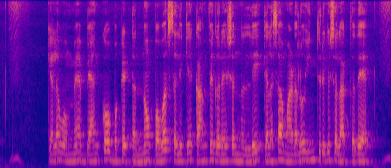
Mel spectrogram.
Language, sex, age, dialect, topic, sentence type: Kannada, male, 18-24, Mysore Kannada, agriculture, statement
